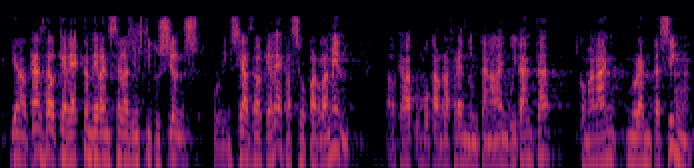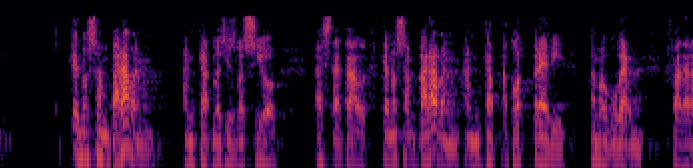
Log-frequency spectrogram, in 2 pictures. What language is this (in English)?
Catalan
